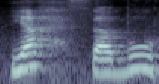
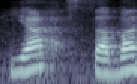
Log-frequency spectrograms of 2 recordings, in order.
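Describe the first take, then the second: First: The word ends in a rounded 'oo' vowel. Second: The word ends in an open 'ah' vowel. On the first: The speaker calls it right. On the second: The speaker calls it wrong.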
